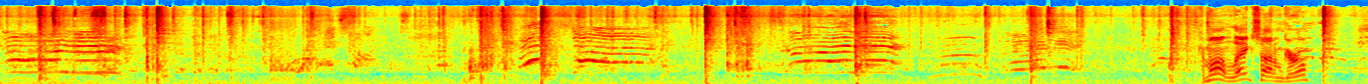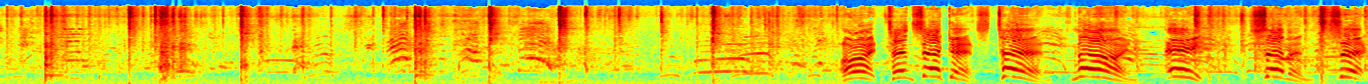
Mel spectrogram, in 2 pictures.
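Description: Weapons clash against shields and armour with sharp metallic knocks.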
